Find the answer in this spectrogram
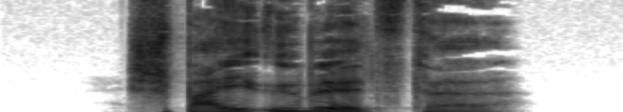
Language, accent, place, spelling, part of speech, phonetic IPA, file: German, Germany, Berlin, speiübelste, adjective, [ˈʃpaɪ̯ˈʔyːbl̩stə], De-speiübelste.ogg
- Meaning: inflection of speiübel: 1. strong/mixed nominative/accusative feminine singular superlative degree 2. strong nominative/accusative plural superlative degree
